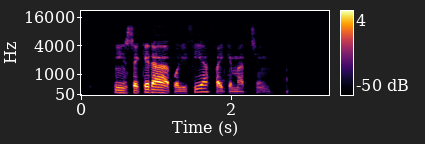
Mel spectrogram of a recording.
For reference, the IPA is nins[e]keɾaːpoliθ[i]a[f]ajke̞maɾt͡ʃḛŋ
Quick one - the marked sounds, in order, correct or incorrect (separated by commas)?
correct, correct, correct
